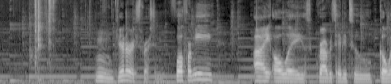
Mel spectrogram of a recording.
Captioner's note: quiet music continues; hangers clattering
